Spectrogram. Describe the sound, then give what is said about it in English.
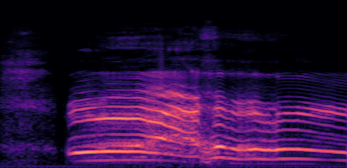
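A human voice imitates the roar of the lion Bubes in a story: one loud, sustained, low bellow lasting about two seconds, with a rough groaning tone that wavers slightly before trailing off. “"Roar!" came the bellow.”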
